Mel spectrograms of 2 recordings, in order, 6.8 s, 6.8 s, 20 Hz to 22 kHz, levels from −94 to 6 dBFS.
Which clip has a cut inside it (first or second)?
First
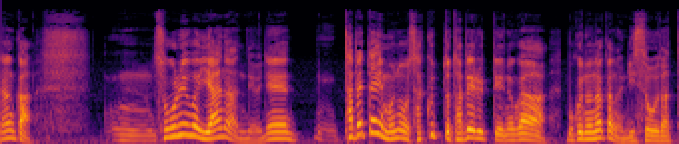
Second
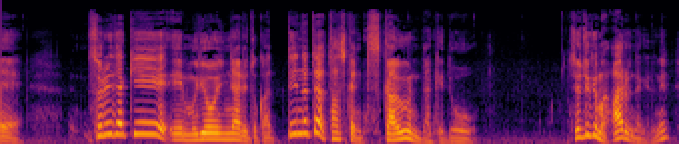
first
